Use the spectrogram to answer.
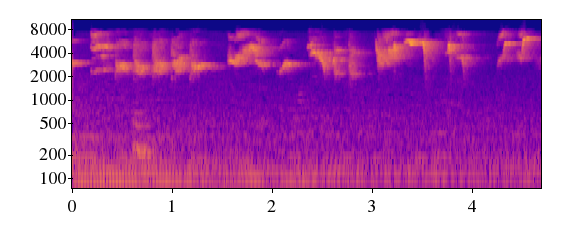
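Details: High, bright twittering from an Oriental white-eye (pleci) in busy 'gacor' singing, with phrases of warbled chirps separated by short gaps, over a low background hum.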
